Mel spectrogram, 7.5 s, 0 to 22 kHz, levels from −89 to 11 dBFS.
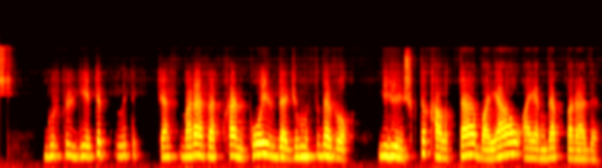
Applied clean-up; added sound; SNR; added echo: neural mask model DeepFilterNet 3.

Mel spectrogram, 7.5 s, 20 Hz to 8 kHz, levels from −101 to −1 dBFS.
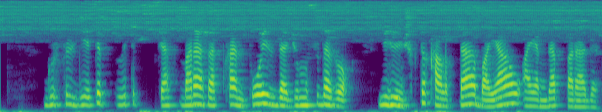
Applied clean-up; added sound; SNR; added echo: classical method log-MMSE.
